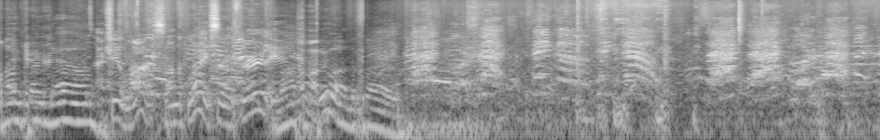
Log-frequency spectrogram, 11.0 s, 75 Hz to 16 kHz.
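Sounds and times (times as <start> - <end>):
football crowd shouting and cheering: 0.0 - 11.0.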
